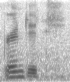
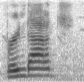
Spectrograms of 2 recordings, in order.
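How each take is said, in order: First: "Brundage" run together as one word, said softly; trying "Brundage" as a single word with a questioning rise; another guess at the name. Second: "Brun Dodge" as two words, "Dodge" rhyming with lodge; sounding out "Brun Dodge" with stress on "Dodge"; guessing the name aloud. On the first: Kim's name tried again as "Brundage", quiet and unsure. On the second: Asking Kim how to say her name, trying "Brun Dodge". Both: Shown as a demonstration. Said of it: "Is that how you say it?".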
